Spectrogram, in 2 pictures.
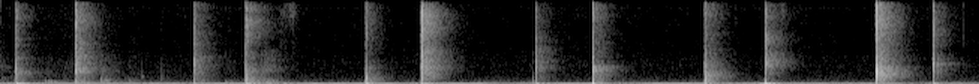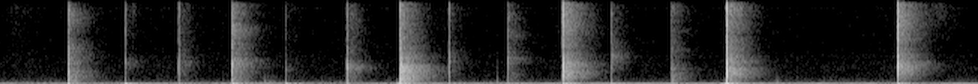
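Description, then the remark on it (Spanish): Rhythmic hand clapping in flamenco palmas style, demonstrating 'palmas del cross' with intention in the movement, a steady run of sharp claps roughly twice per second with some louder accented beats, played alone with no voices. “¿Y cuáles son las palmas del cross? son, es precisamente esto de tener una intención en el movimiento.”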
